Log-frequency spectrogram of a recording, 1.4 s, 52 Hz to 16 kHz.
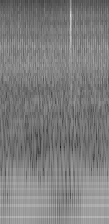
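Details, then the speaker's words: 1975 Mini Clubman estate with an engine stored 12 years: small four-cylinder ticks over at a smooth, even idle with steady low beat and no misses; healthy. "so will it run will it start yes it will there it is ticking over"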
